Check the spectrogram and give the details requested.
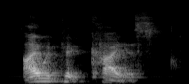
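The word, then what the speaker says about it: Kyuss: So, so it's Kais. How how do we spell that in case people want to look that up? Uh K Y K Yus.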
